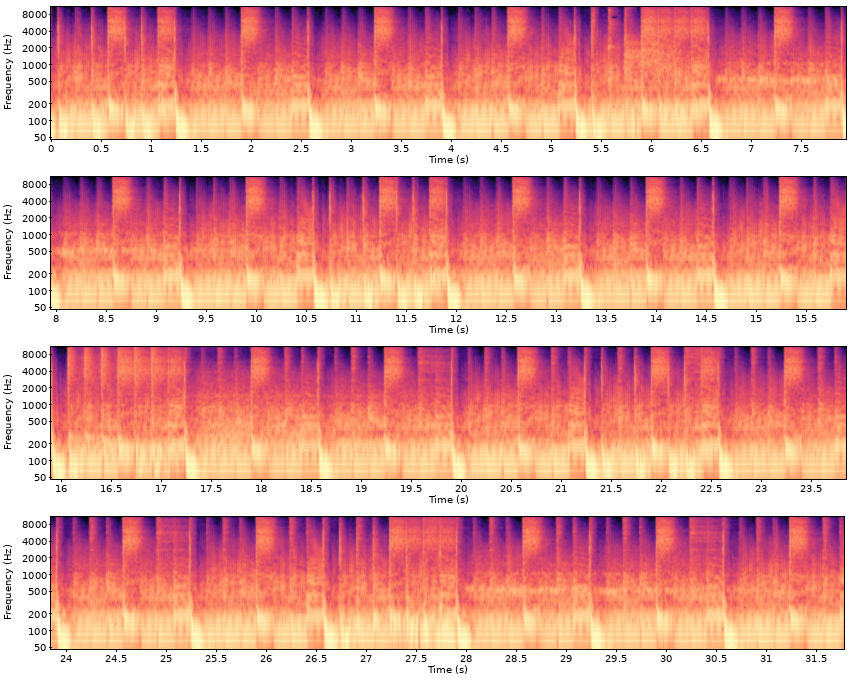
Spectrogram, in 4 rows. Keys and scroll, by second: 21.4 Return.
